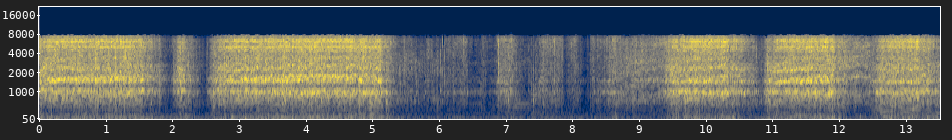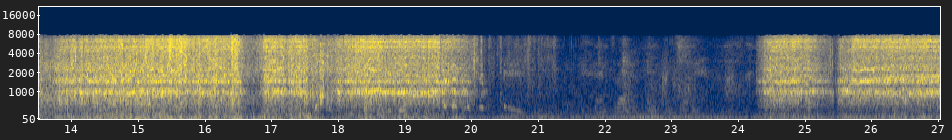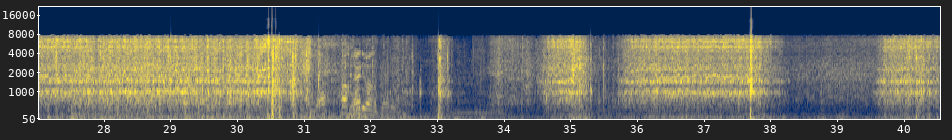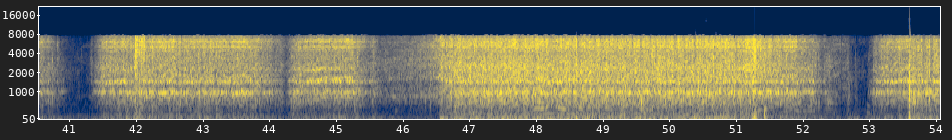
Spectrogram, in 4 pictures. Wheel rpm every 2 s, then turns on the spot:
150, 120, 160, 10, 40, 130, 100, 190, 150, 180, 10, 0, 80, 220, 200, 150, 0, 70, 200, 40, 80, 200, 110, 90, 170, 200, 90.
6-8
